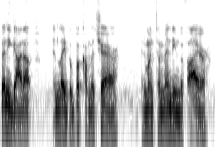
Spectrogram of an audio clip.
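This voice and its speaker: A man reading a scary story aloud as a storyteller, in a measured, deliberate, suspenseful way with pauses. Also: deep voice, flat delivery, darkish tone, slight background noise. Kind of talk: scripted horror story narration.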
